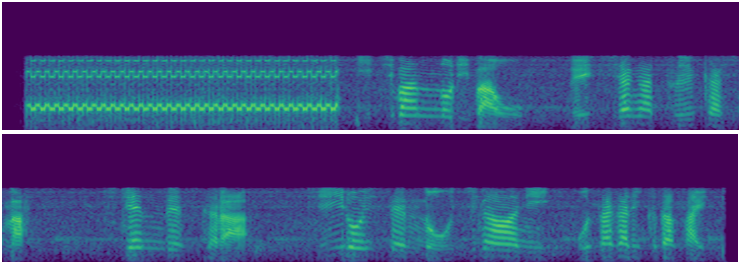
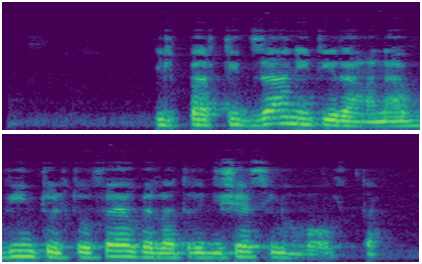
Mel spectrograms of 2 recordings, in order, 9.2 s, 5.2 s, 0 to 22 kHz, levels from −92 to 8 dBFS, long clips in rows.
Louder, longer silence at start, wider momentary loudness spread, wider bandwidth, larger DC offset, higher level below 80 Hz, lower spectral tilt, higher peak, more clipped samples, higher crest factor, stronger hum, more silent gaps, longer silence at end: second, -22 LUFS vs -16 LUFS; second, 0.15 s vs 0.95 s; second, 11 LU vs 14 LU; second, 4 kHz vs 9.4 kHz; neither; second, -72 dBFS vs -56 dBFS; second, -4 dB/octave vs -5.5 dB/octave; about the same, -2 dBFS vs -2 dBFS; neither; first, 20 dB vs 14 dB; neither; neither; about the same, 0.2 s vs 0.3 s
